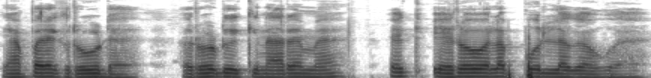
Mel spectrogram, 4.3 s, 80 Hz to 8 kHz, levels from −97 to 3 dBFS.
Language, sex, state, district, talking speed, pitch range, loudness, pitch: Hindi, male, Jharkhand, Palamu, 220 wpm, 125-140 Hz, -18 LUFS, 130 Hz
